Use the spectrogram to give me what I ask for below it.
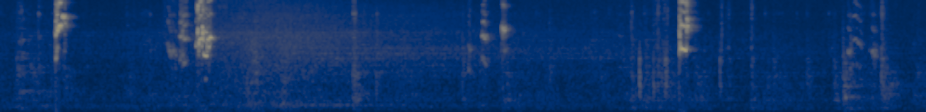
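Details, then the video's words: Rosy-faced lovebirds, five together in a cage beside a window, utter scattered shrill, scratchy chirps, some in quick pairs, with faint town noise underneath. "Lovebird Chirping Sounds"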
